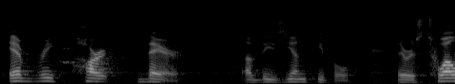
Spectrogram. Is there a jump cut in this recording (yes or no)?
no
